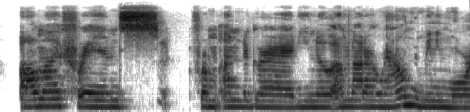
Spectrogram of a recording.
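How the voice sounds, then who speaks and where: A woman's somewhat breathy voice in a Southern US accent. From US South, South Carolina. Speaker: vlogger, graduate student. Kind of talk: casual vlog to camera. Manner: animated.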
